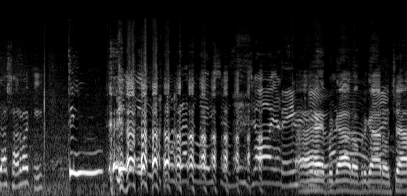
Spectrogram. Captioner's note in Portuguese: Risada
